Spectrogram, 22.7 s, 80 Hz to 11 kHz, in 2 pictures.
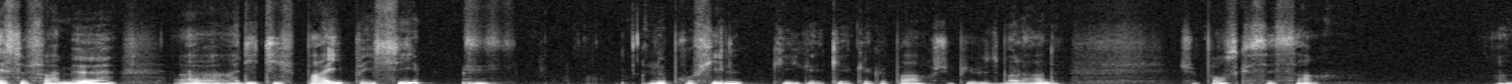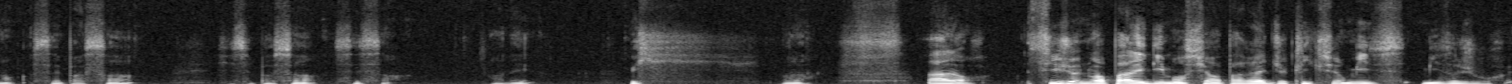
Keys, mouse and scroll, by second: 3.7 click, 4.3 space, 6.1 middle click, 6.4 middle click, 6.6 click, 9.8 click, 11.7 click, 13.5 click, 14.5 click, 14.9-15.7 scroll down 1, 15.7-17.5 scroll up 1, 16.1 click, 17.0 right click, 18.2-19.4 right drag, 21.2-22.6 drag.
